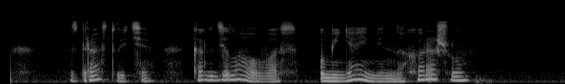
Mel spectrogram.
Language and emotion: Russian, neutral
